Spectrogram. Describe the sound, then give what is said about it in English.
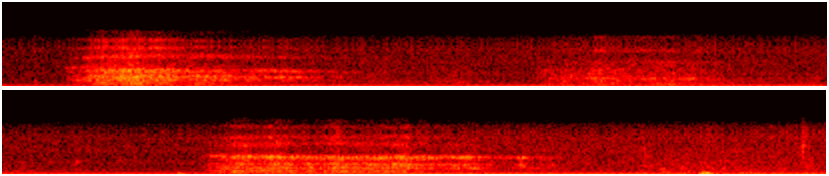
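Three slow, deep breaths taken during a guided healing session, each a soft, drawn-out airy inhale and exhale, spaced a few seconds apart and fairly faint. “Yes, and take three nice deep breaths.”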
